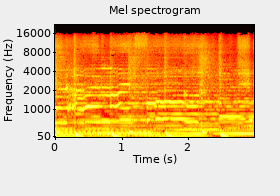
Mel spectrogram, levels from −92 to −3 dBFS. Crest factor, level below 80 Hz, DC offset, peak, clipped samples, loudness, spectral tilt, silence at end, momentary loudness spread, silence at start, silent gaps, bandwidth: 14 dB; -28 dBFS; under 0.1%; -2 dBFS; under 0.1%; -15 LUFS; -3.5 dB/octave; 0 s; 2 LU; 0 s; none; 16.5 kHz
